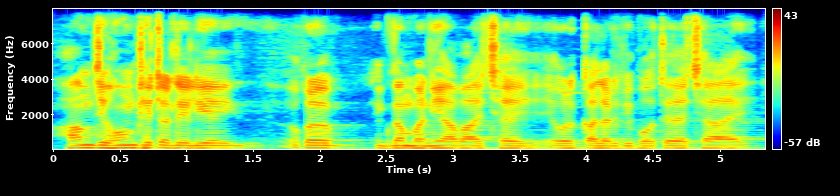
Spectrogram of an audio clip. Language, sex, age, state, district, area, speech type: Maithili, male, 18-30, Bihar, Sitamarhi, urban, spontaneous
